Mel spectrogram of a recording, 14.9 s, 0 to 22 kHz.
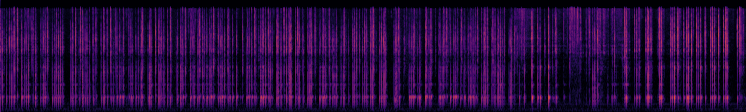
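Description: Long red acrylic nails tap and scratch rapidly on the labelled lid of a small, round, hollow pink plastic jar. The result is a dense stream of short, dry clicks and scrapes over a steady hollow tone around 527 Hz, with little low end and some bright crackle.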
